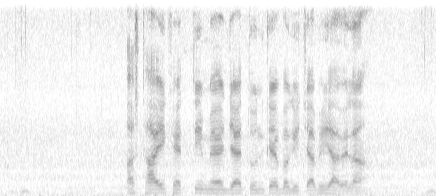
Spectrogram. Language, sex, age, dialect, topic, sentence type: Bhojpuri, male, <18, Northern, agriculture, statement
